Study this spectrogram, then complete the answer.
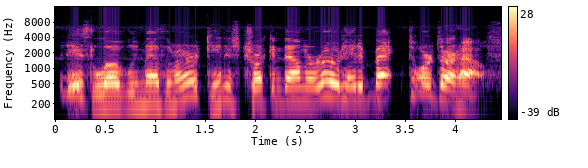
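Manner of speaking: usual speaking voice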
